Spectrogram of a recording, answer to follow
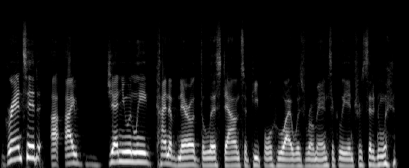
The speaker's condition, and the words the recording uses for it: No condition.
